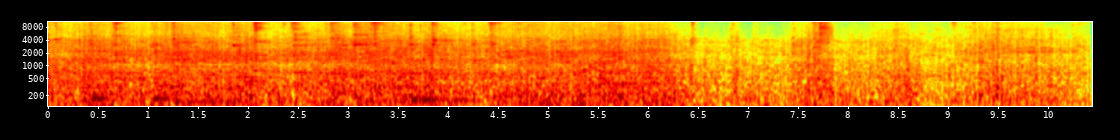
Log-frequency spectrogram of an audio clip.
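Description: Porsche Cayman heard from on board at speed on a racetrack: engine running hard under a thick layer of wind and road noise. The overall sound drops a little about six and a half seconds in.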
